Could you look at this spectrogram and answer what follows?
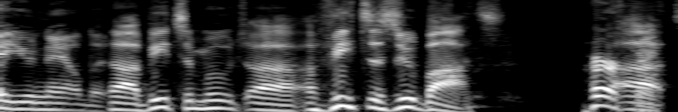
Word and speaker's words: Ivica Zubac: Ivica Zubac. Butchered that name. I do a better name. I think usually you do a nailed better it. job. I'm going to say you nailed it. Ivica Zubac.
